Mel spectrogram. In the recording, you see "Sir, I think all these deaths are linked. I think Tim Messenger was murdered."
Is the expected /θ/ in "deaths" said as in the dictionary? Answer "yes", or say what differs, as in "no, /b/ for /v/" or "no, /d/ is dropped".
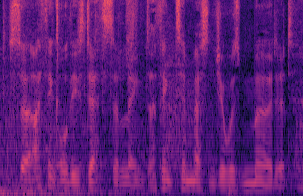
yes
